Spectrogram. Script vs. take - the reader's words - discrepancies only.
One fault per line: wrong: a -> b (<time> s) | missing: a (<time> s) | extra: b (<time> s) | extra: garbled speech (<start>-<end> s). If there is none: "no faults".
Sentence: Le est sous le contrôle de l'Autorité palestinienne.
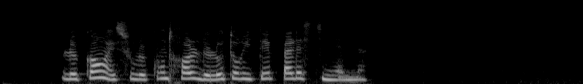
extra: camp (0.8 s)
